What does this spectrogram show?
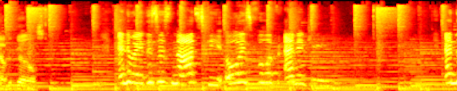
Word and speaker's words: Natsuki: We call her Natsuki. Oh, do we? It's Oh, it actually says- pronounced Natsuki.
